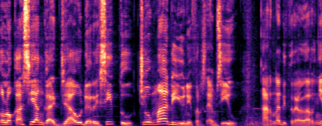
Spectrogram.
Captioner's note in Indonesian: suara transisi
